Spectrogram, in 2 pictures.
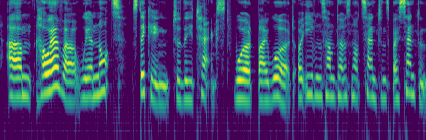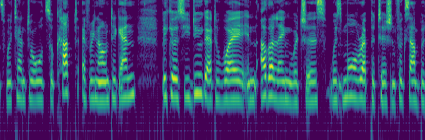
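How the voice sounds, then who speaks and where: A woman's voice: mid-range voice, a little mellow, dry recording. Thoughtful German-born woman, dry sound. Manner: thoughtful, with many restarts and fillers. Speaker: publisher and novelist. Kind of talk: interview answers.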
